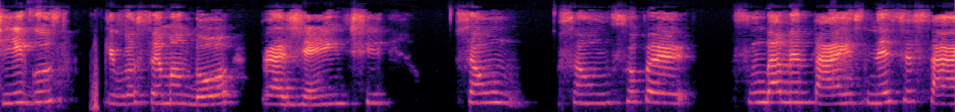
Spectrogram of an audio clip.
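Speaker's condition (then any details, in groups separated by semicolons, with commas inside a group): Cerebral palsy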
